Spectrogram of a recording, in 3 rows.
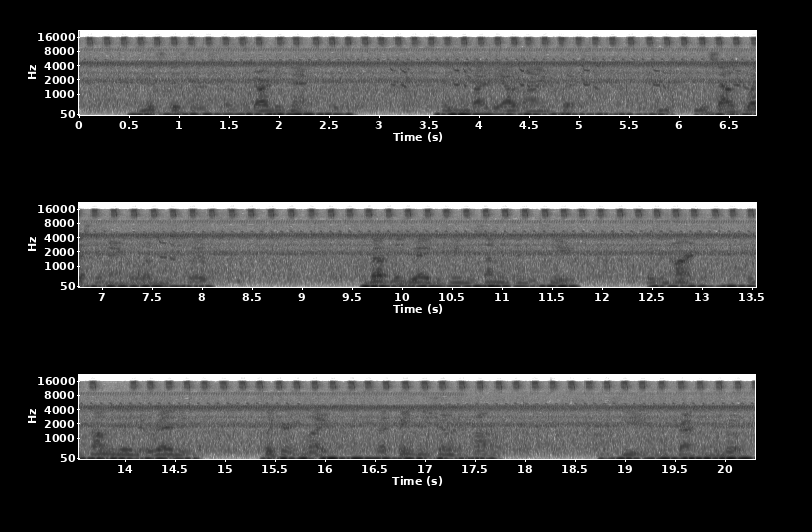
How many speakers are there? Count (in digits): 1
